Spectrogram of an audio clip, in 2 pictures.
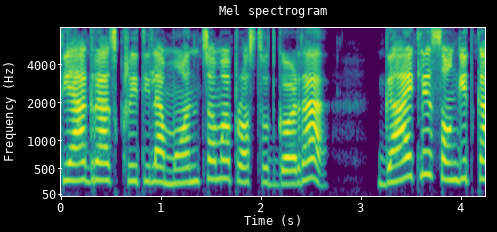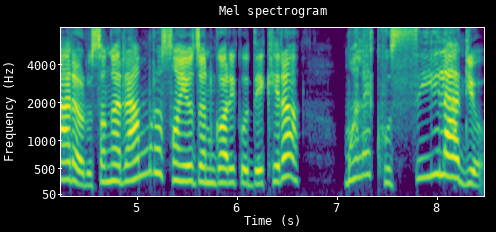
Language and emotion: Nepali, happy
